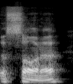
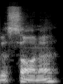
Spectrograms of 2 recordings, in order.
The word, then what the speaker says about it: Asana: it's Asin a and it is pronounced a sauna we actually took a they did a webinar training thing and so one of the people that work there call it a sauna and so we're like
